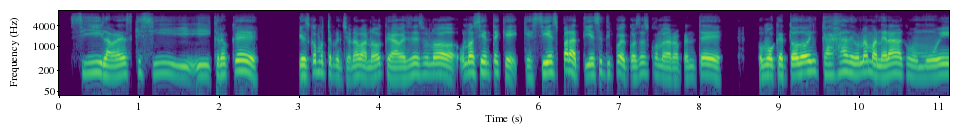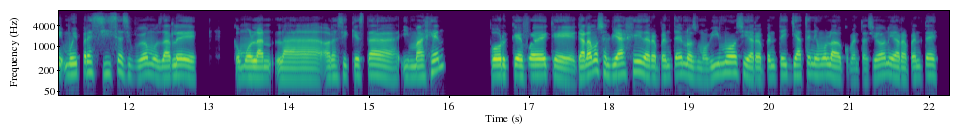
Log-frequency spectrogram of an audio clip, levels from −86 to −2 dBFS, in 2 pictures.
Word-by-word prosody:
Sí, 170 0 -5
la 150 - +3
verdad 140 +3 +2
es 155 - -10
que 185 - -13
sí, 170 - -8
y 290 +1 -2
y - - -12
creo 155 -7 -1
que 195 +2 +3 0.5
que 145 - +4
es 140 - 0
como 180 -1 -2
te 160 - -4
mencionaba, 135 +1 -1
¿no?, 130 +5 0
que - - -4
a 120 - +3
veces 145 +6 -1
uno 160 -1 +3
uno 175 - +4
siente 175 0 0
que - - -2
que 135 - -8
sí 170 +6 +3
es 175 -1 0
para 210 - +6
ti 150 - -3
ese 165 +4 -4
tipo 160 -3 -8
de - - +4
cosas 160 +6 -4
cuando, 140 -5 -5
de 125 - +2
repente, 135 - +1 0.4
como 145 0 +2
que - - +2
todo 165 +4 +7
encaja 180 -1 -2
de 165 - +2
una 175 +3 +2
manera 155 0 +3
como 145 -4 -6
muy 135 +5 0
muy 155 +1 -1
precisa, 170 0 -3
si 145 - -11
pudiéramos 140 +1 -2
darle 135 -1 +2 0.5
como 130 +1 0
la 125 0 +3
la, 115 -1 -2
ahora 130 +1 -4
sí 140 +2 -11
que 145 - -7
esta 140 -4 -1
imagen, 135 - -2 0.5
porque 145 0 +4
fue 145 +2 +3
de 145 0 +4
que 125 -6 0
ganamos 160 +8 +4
el 155 - -3
viaje 155 +5 +1
y, - - +1
de - - +3
repente, 135 +4 -2
nos 135 -5 -2
movimos, 155 +9 -1
y, 145 - -1
de - - +1
repente, 130 +4 -4
ya 145 +1 0
teníamos 150 -1 -2
la 140 - +3
documentación, 120 +6 -5
y 150 - +1
de 130 - +1
repente, 130 +4 -3
145 Hz, 215 wpm, -22 LUFS, 130-165 Hz, 0.5 s, todo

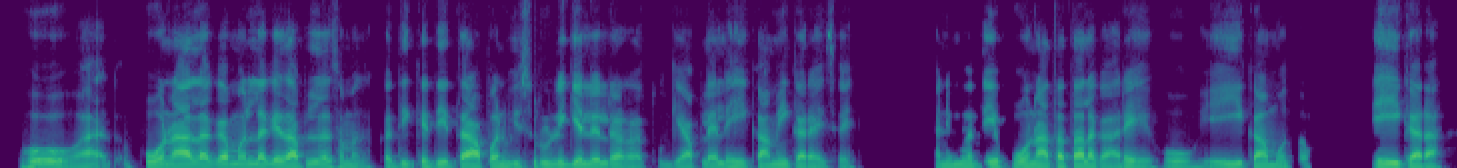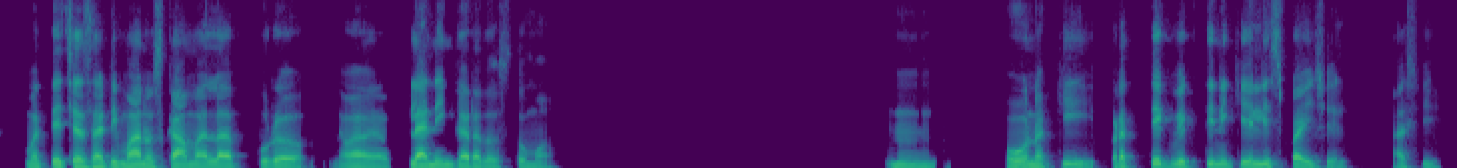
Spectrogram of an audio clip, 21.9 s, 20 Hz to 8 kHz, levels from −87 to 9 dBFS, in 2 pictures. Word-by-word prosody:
हो. 135 +4 0 0.3
अ 110 +4 -4
फोन 135 +2 +2
आला 140 +1 +5
का 150 0 +4
मग 145 0 -1
लगेच 145 +1 +2
आपल्याला 140 0 +3
समजतं. 120 -6 -6
कधी-कधी 120 +4 -2
तर - - +6
आपण 130 -1 +4
विसरूनही 115 +4 -2
गेलेलो 120 -3 +2
राहतो, 95 -1 -7
की 105 - -7
आपल्याला 110 +3 -1
हे 115 -1 0
कामही 115 +2 +1
करायचं 95 -5 -2
आहे. - - -9 0.6
आणि 105 - -4
मग 110 +1 -1
ते 115 0 +3
फोन 115 0 +2
हातात 110 +2 +2
आला 120 0 +6
का, 100 -4 -2
"अरे 105 -1 0
हो, 95 +3 -5
हे 90 - -8
ही 100 +4 0
काम 110 -1 +2
होतं. 95 -2 -7 0.5
ते 105 - +1
ही 115 - +6
करा" 100 -5 +3 0.3
मग 110 - 0
त्याच्यासाठी 125 +1 +3
माणूस 115 0 +3
कामाला 110 -1 +4 0.2
पुरं 105 -1 +1 0.3
अ, 95 -2 0 0.2
प्लॅनिंग 110 0 +4
करत 100 -1 +1
असतो 95 0 -8
मग. 90 0 -8 2.6
हं. 105 -4 -4 0.6
हो 135 +4 +3
नक्की. 120 +4 -2 0.3
प्रत्येक 105 +8 -1
व्यक्तीने 135 +1 -1
केलीच 130 +4 0
पाहिजे 100 -3 -1 0.4
अशी. 95 0 -10
110 Hz, 150 wpm, -25 LUFS, 105-125 Hz, 2.6 s, तर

